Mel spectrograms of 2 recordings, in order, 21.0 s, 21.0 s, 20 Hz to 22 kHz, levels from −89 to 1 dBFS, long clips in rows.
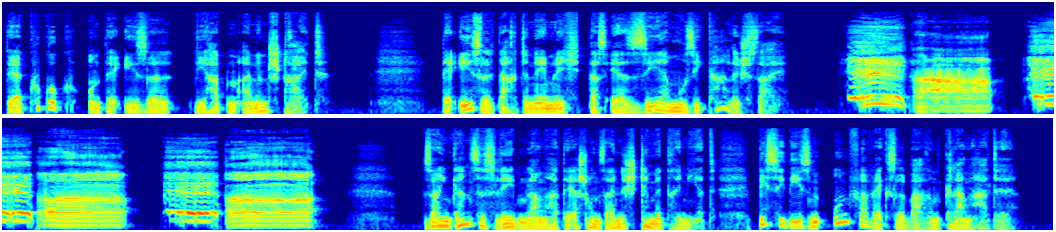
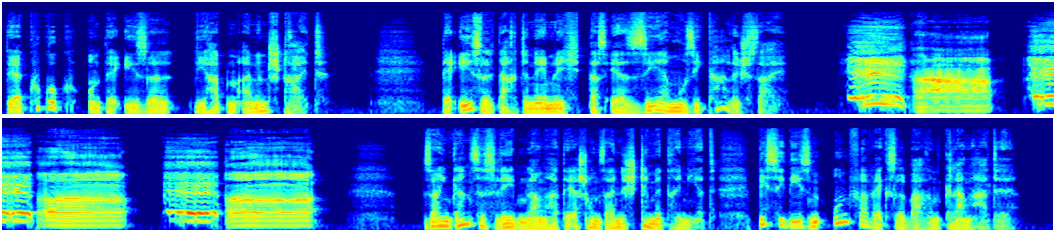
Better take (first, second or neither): neither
